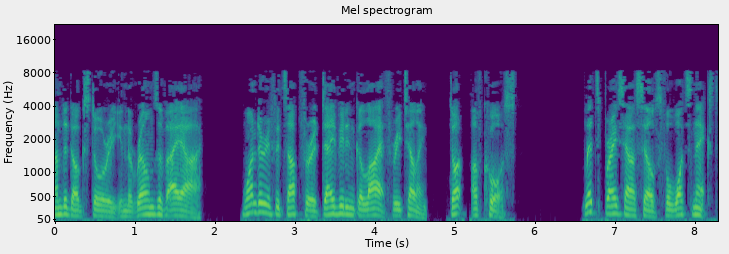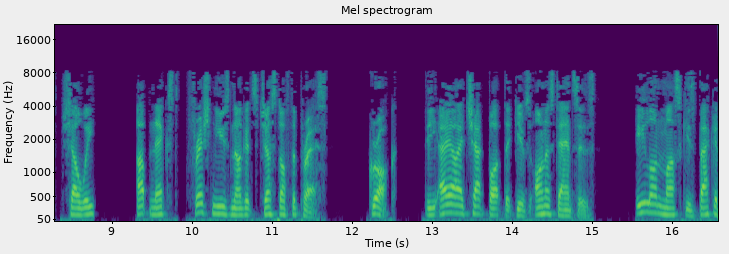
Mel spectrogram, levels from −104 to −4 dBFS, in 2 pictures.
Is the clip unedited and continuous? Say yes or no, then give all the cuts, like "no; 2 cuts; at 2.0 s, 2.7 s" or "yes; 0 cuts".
no; 1 cut; at 5.1 s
